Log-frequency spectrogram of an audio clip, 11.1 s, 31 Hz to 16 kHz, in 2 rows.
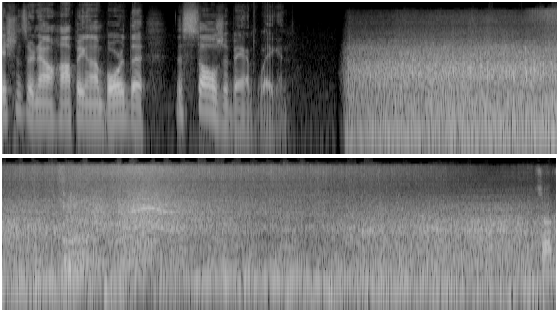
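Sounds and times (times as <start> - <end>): car engine rumble: 3.4 - 11.0
road noise: 3.4 - 11.0.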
